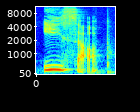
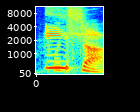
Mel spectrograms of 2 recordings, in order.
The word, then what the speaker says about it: Aesop: It's also apparently pronounced Aesop. Aesop.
